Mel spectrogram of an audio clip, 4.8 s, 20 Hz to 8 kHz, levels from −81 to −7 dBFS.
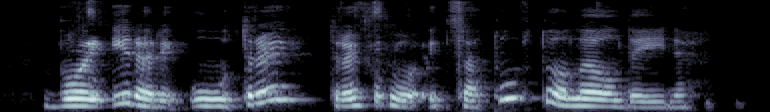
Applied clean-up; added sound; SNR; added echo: neural mask model Resemble Enhance denoiser.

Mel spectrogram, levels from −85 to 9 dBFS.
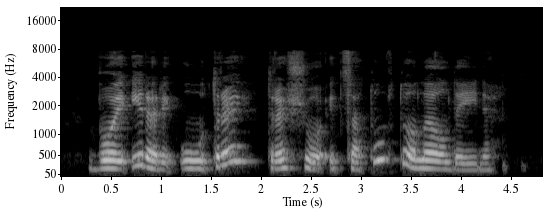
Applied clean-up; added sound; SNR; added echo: none; none; none; none.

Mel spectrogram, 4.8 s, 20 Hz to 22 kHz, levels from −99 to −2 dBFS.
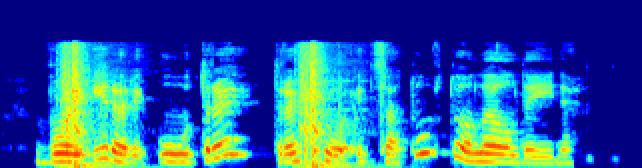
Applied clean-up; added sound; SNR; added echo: classical method spectral subtraction.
